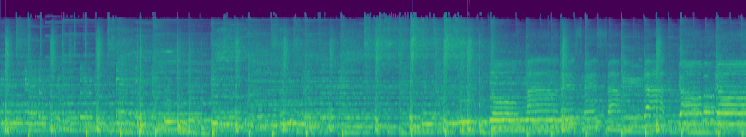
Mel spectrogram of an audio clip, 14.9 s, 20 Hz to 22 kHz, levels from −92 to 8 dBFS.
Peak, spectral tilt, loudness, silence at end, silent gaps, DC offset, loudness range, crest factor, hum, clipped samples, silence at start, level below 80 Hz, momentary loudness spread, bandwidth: 0 dBFS; -5 dB/octave; -15 LUFS; 0 s; none; under 0.1%; 3 LU; 14 dB; none; under 0.1%; 0 s; -38 dBFS; 6 LU; 15.5 kHz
